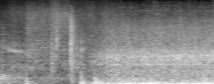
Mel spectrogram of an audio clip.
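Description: A quiet room briefly, then a steady rushing noise with a heavy low rumble sets in about a second in: wind buffeting the camera microphone and tyre noise from a bicycle riding on a paved path.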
